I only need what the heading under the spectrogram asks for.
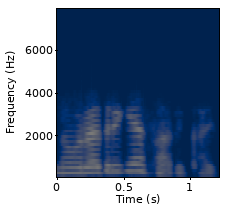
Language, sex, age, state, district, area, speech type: Gujarati, female, 30-45, Gujarat, Narmada, rural, conversation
